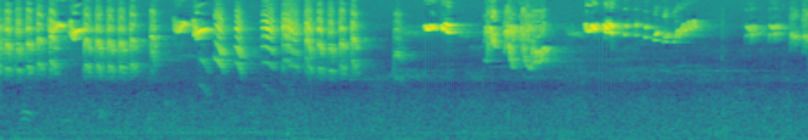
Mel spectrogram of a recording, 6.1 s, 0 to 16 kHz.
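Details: Song thrush (Turdus philomelos) singing in Cambridge, UK, on 28 May 2021 at 2:53 pm: bright, varied phrases of high whistles and clipped notes, some repeated in quick succession, over a quiet background.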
